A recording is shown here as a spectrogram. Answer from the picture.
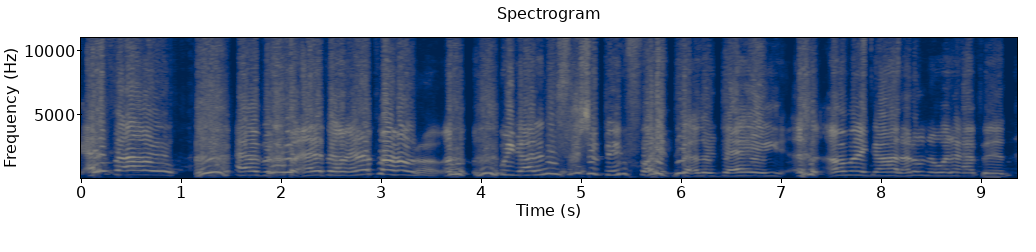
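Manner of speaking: high, hammed-up sobbing wail; mock crying. Friend phones at two o'clock after a big fight, mock crying. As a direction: imitate a friend wailing through a messy cry. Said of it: "she's crying like a hot mess".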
